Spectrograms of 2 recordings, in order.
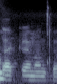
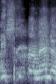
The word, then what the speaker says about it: Sacramento: No, Sacramento is correct, but I love the accent you put on it, Sacramento. Sacramento. Yes. And when the Spanish were here, it was Sacramento. They make the R trill.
